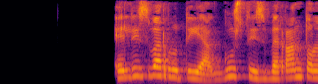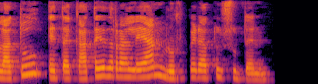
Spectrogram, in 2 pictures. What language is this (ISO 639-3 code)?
eus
